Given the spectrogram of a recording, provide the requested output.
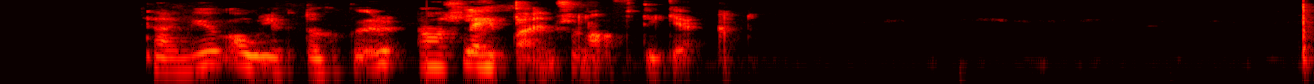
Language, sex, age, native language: Icelandic, female, 50-59, Icelandic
